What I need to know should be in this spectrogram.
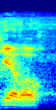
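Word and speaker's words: giallo: I believe it's called yellow is how they pronounce it g i a l l o it's Italian for the word yellow movies were very popular during the 70s uh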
